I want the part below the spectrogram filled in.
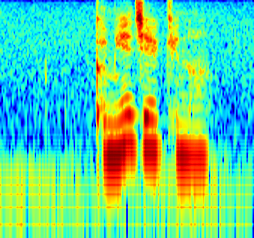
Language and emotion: Russian, sad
